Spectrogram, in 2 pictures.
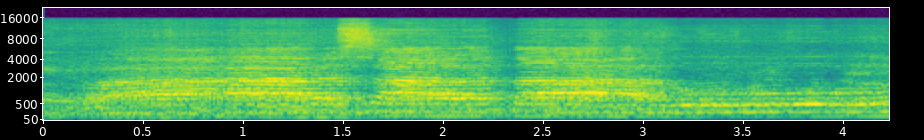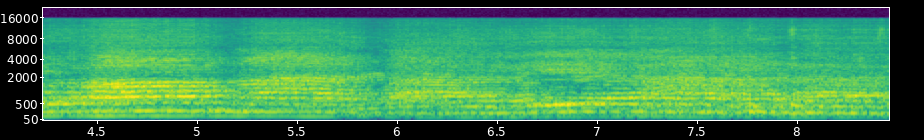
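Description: A group of voices chanting together in a slow, wavering melody, a devotional chant sung in unison.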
